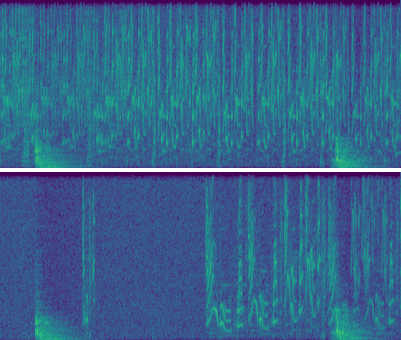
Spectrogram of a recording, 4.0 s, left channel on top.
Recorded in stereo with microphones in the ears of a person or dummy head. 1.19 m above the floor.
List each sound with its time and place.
0.4 s a thud: centre (ahead or behind), 1.4 m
